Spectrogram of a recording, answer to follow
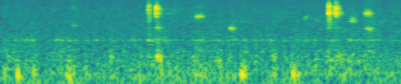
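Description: Near silence: room tone broken by a few faint clicks, in a small group about a second and a half in and another near the end.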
